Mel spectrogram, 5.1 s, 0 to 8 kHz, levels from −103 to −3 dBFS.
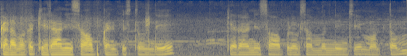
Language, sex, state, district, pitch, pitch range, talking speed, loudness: Telugu, male, Andhra Pradesh, Manyam, 105 Hz, 105-110 Hz, 140 wpm, -23 LUFS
